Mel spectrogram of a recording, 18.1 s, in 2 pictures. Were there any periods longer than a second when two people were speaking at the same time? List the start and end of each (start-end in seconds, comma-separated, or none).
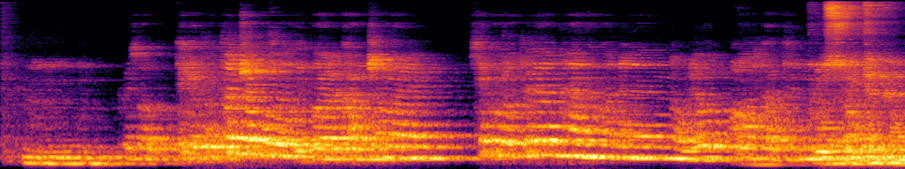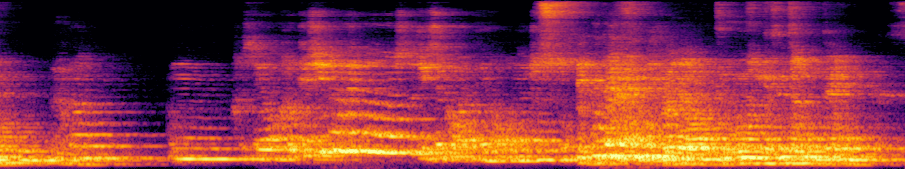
none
